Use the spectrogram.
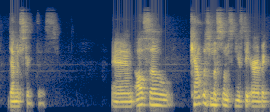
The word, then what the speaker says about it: Muslim: on top of that every American English Dictionary I've seen adopts the Arabic pronunciation of the word Muslim which is well Muslim as an English pronunciation as well and I like to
